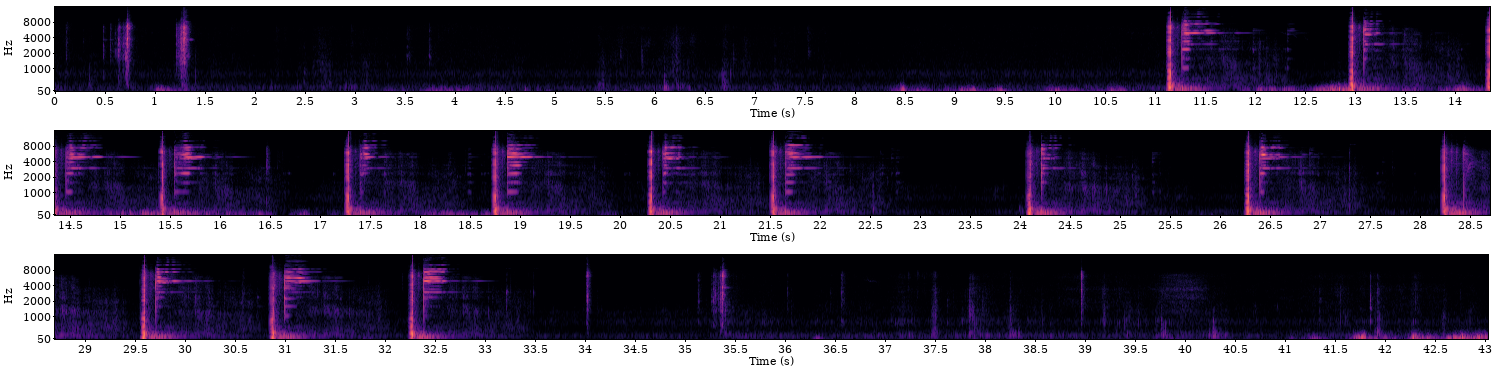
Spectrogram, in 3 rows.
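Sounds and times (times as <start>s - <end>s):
rifle shots with echo: 11.1s - 11.6s, 12.9s - 13.7s, 14.3s - 15.8s, 17.2s - 17.8s, 18.7s - 19.5s, 20.3s - 20.9s, 21.5s - 22.3s, 24.0s - 25.1s, 26.2s - 26.9s, 28.2s - 31.6s, 32.2s - 32.8s.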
